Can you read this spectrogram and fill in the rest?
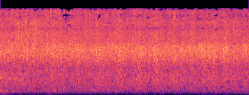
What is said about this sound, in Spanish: Dele palmas al Señor.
